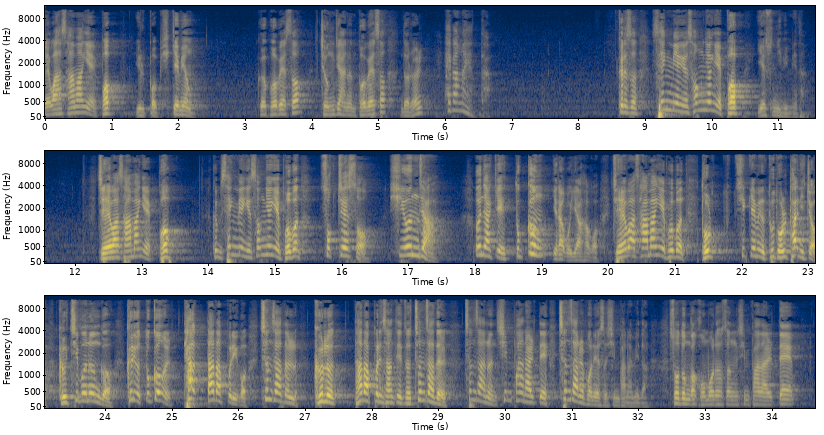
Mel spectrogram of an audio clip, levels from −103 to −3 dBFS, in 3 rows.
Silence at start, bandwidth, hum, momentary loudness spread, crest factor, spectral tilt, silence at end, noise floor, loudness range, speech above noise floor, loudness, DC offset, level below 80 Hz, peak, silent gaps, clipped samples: 0 s; 11 kHz; none; 17 LU; 24 dB; -3.5 dB/octave; 0.35 s; -69 dBFS; 10 LU; 44 dB; -25 LUFS; under 0.1%; -50 dBFS; -2 dBFS; none; under 0.1%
